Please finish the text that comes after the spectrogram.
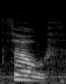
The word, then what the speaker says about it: Thoth: the book of thoth soth i think is how you pronounce it though there's some variation on that to a debate on how it's pronounced but thoth was the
